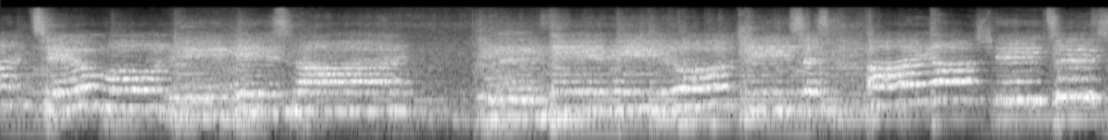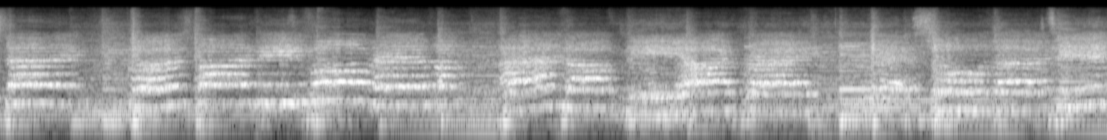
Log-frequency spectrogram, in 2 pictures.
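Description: A school children's choir singing a Christmas carol, with a brief pause between phrases about four seconds in.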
